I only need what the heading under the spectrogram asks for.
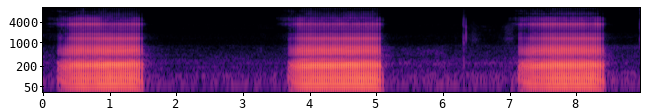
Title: top 3 snoring!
